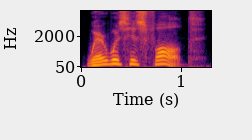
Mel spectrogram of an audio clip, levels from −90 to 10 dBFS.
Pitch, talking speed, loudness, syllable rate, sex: 180 Hz, 185 wpm, -14 LUFS, 4.2 syllables/s, male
